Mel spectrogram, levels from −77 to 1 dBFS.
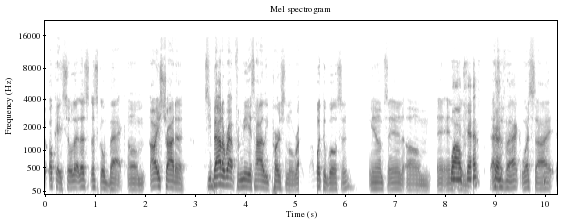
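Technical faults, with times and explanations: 5.08 to 5.45 s, audio dropout to a faint residue: after "me is highly personal" the speech cuts out abruptly for 0.37 s. Only a faint sound about 30 dB down remains, likely from a brief signal loss with the path still live.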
